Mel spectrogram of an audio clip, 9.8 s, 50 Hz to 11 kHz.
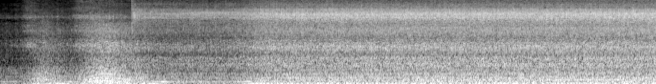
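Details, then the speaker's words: Revived junkyard 1977 Ford Thunderbird V8, carbureted, with a leaking radiator, idling steady and fairly smooth after some wind and handling noise, with no misses or knocks, a normal idle. "It is idling and running pretty smooth."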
